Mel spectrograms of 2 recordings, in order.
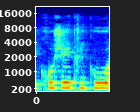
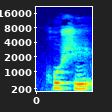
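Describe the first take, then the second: First: Tricot added firmly as a correction; crochet, tricot, with tricot pushed louder; stress on tricot. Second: Said in the usual way. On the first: Real, not acted. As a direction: lean on tricot to fix the word before it. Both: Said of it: "enfin crochet".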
